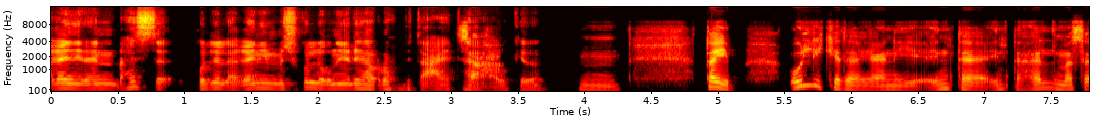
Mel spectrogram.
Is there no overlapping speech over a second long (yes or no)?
yes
